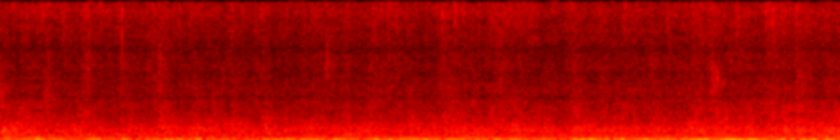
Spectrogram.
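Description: Water running and splashing steadily where someone's water is spilling over, with a low steady hum underneath.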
